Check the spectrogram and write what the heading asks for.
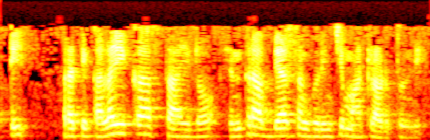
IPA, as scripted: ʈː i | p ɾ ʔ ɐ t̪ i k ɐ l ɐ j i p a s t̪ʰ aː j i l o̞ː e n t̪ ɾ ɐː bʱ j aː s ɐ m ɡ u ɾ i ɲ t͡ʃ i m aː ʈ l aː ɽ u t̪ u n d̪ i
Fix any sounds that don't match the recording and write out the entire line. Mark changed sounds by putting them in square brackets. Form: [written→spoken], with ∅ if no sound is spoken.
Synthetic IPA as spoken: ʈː i | p ɾ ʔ ɐ t̪ i k ɐ l ɐ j i [p→k] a s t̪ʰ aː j i l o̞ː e n t̪ ɾ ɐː bʱ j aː s ɐ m ɡ u ɾ i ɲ t͡ʃ i m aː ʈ l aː ɽ u t̪ u n d̪ i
